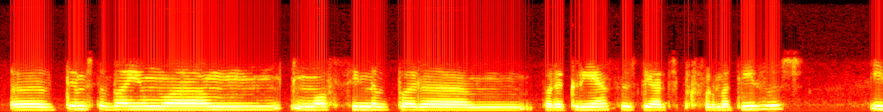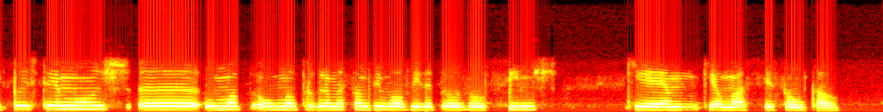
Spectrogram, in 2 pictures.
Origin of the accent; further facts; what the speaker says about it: Oliveira, Portugal; eu sou de perto também, sou de Oliveira.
